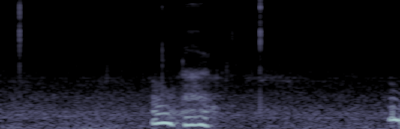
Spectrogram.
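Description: A few faint, sharp clicks of hard plastic: a Brickier (non-Lego) minifigure arm being pushed and worked against its torso socket without going in.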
